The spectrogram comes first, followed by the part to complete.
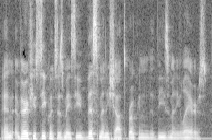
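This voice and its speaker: A man's voice: sits low, fairly even intonation, normal speed. A middle-aged American man, an animator, giving a scripted presentation of a project.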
